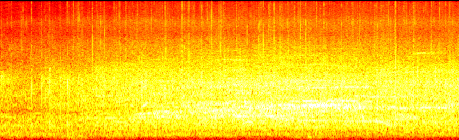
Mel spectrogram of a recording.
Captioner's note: audience applauding; audience cheering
